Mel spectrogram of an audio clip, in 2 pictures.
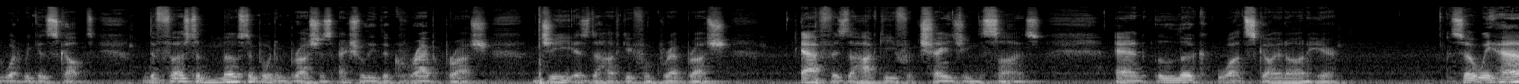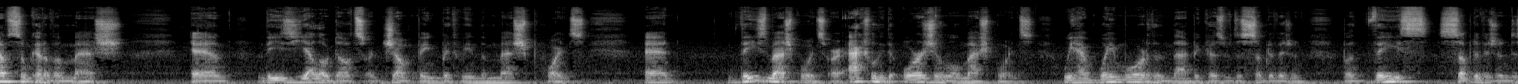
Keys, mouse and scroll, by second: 5.4 g, 12.2 middle click, 15.7 alt+e.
